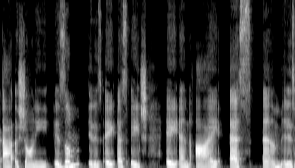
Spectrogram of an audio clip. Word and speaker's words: Ashanism: me on Twitter at Ashani ISM it is a-s-h-a-n-i-s-m it is pronounced ashanism I know people will look at it and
